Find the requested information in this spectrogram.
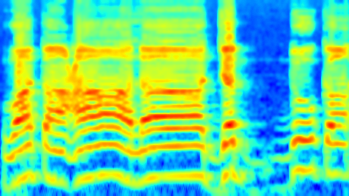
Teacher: عین کو لمبا کرنا ہے ہم نے، الف مد ہے یہاں پر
